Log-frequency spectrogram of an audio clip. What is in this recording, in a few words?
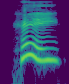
bonjour, voix; ru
